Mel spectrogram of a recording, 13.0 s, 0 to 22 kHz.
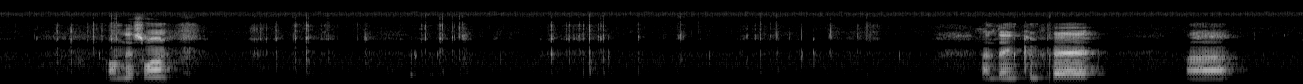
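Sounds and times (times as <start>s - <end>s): knife carving wood: 4.1s - 4.8s, 5.4s - 8.2s.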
